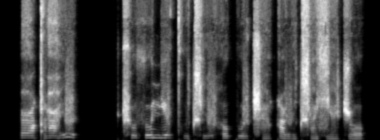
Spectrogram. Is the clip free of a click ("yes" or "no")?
yes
